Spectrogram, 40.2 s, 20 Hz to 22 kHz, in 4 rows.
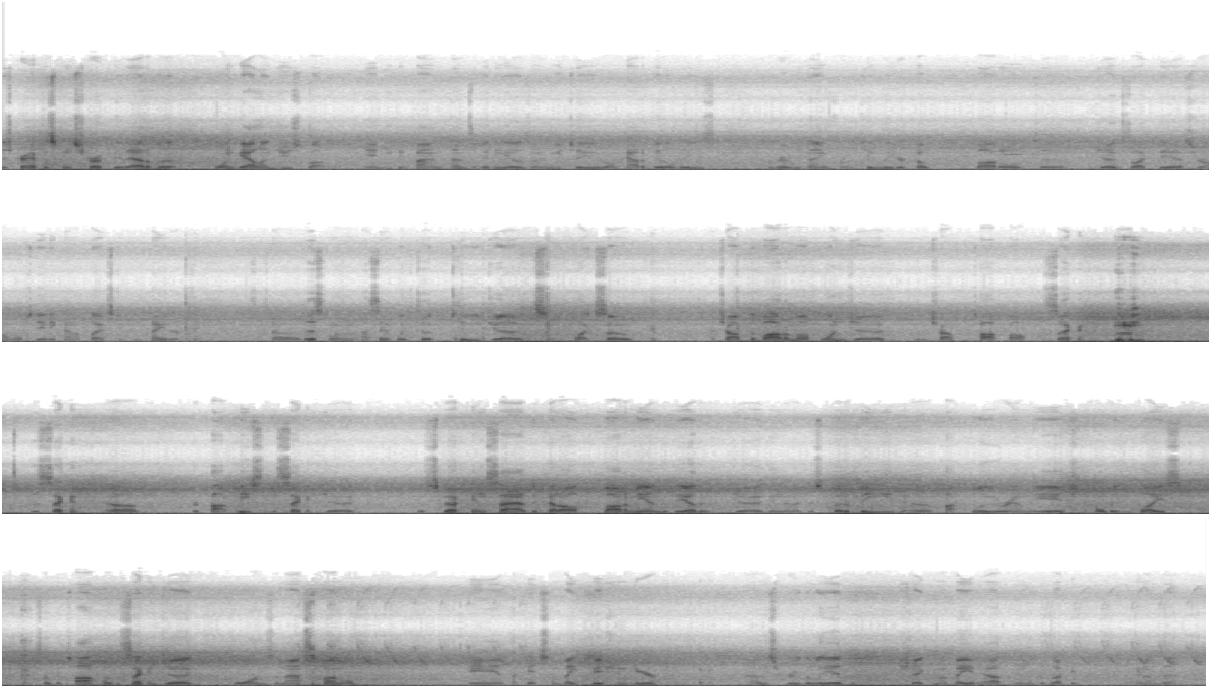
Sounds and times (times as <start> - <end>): Speech: 0.0 - 11.7, 12.3 - 15.4, 16.0 - 19.6, 20.2 - 33.3, 34.1 - 35.7, 36.4 - 40.0
Outside, urban or manmade: 0.0 - 40.2.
